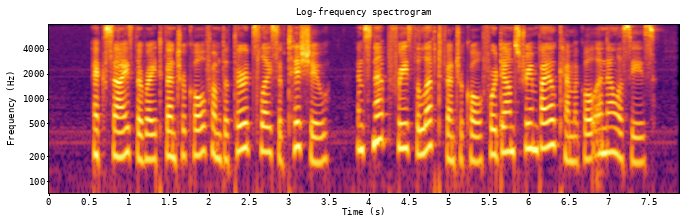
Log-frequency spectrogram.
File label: Voiceover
